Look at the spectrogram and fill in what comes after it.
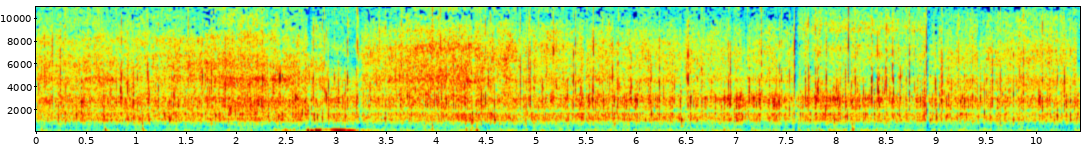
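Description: Steady hiss of rain and wind heard from a motorcycle riding in the rain, with a short, low wavering tone about three seconds in.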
